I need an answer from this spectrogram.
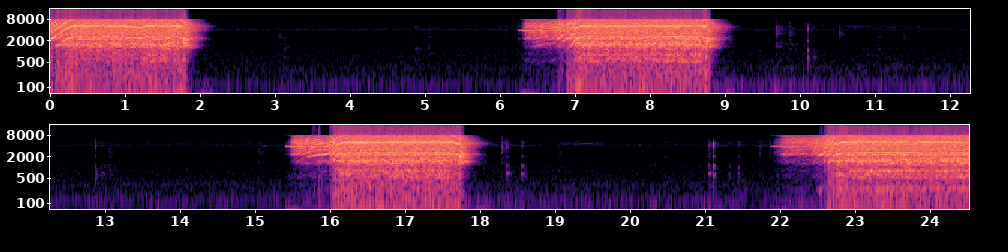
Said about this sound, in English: And be certain that when you drill,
